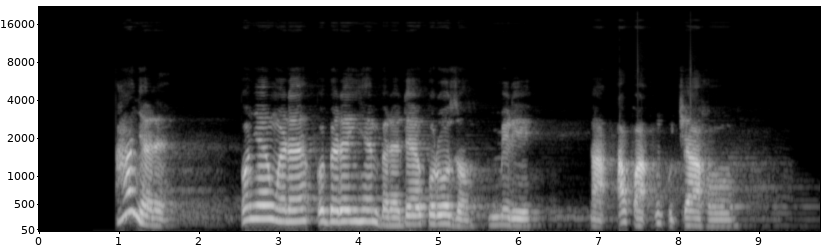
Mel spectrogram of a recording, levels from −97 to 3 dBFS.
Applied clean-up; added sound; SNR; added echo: none; none; none; reverberation time 0.8 s.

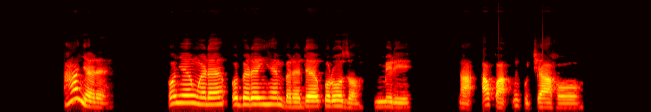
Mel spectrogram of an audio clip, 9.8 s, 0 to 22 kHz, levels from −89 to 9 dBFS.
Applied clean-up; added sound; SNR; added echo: none; none; none; none.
